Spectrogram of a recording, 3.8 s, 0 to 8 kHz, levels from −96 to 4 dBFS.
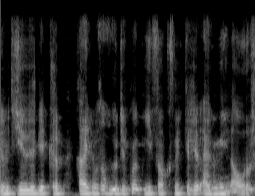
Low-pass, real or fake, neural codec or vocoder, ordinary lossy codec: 7.2 kHz; fake; codec, 44.1 kHz, 3.4 kbps, Pupu-Codec; none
